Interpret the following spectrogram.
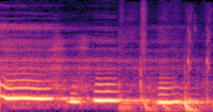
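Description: A voice humming a short tune in held notes that glide downward in pitch, with a few sharp clicks in the second half.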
